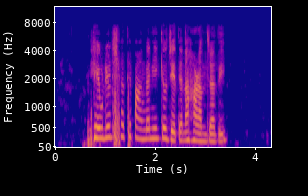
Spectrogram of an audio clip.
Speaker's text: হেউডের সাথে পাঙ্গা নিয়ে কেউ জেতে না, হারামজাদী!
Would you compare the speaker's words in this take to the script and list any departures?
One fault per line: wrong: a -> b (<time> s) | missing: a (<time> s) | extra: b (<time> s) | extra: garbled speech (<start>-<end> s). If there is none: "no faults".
no faults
